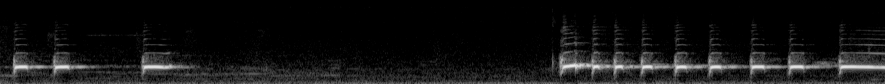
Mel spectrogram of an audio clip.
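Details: Bangkok-type zebra dove, a female calling to a male, used as a lure and master song for birds. A few short rolling coos open, a pause follows, then a fast, even run of about ten bubbly cooing notes ends on a longer note.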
